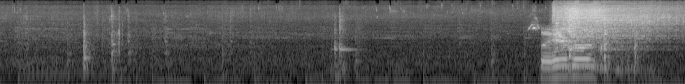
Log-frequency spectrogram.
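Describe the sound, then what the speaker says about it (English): Fried garlic is tipped into a pot of Guyanese dal and bursts into a loud, bright sizzle that swells and then slowly fades, after quieter stirring and pot clinks under a voice. "So our garlic is fried there now, so it's time to add it to the dal, to chunky the dal."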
